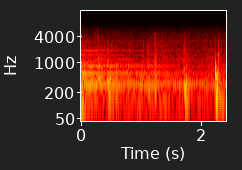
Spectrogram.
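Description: A steady ringing chord of several pitches, held throughout, with a few soft knocks.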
